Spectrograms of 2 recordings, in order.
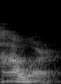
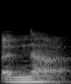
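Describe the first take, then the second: First: The article is a plain vowel with no n. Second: An n sound links the article to hour. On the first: The speaker calls it wrong. "on ne dit pas euh" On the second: The speaker calls it right. "mais an hour"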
